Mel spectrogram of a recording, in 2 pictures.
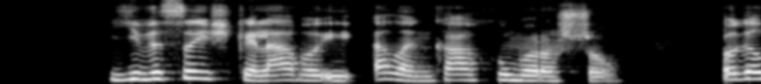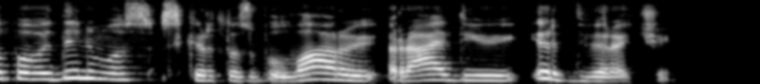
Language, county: Lithuanian, Vilnius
